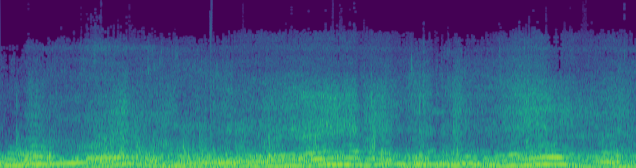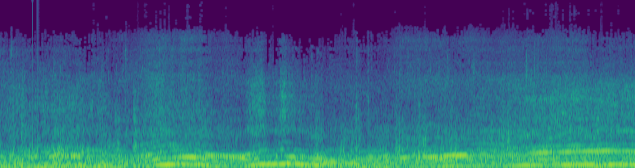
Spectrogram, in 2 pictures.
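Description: Demolition-derby minivan's engine revving up and easing off repeatedly, heard from inside the stripped-out cabin.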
